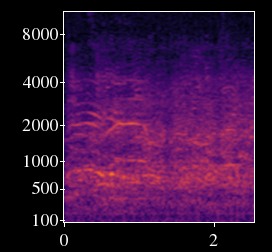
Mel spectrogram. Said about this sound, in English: I want you all to start talking to each other at your table as loud as you can. I mean, I just want you to go, and I'm going to try to get your attention. So just start screaming at each other, okay?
